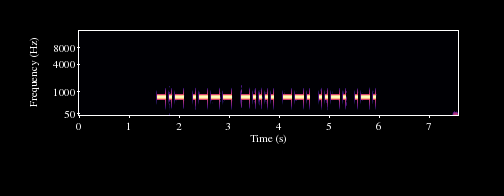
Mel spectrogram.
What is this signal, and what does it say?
Morse code, heard as a keyed tone, about 22 wpm, 700 Hz. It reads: KJ6GFR
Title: Speed Racing - USA 2x3 Call Signs 20wpm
